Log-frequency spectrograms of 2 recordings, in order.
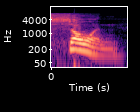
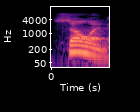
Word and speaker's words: Samhain: It's Samhain. Samhain. I believe it's pronounced Samhain, yeah.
